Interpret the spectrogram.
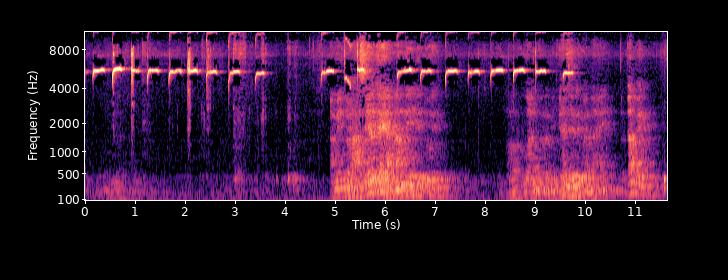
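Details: Swiftlet chicks utter short, sharp, high chirps, clean and well spaced at first. A loud, broad rumbling noise then masks the middle stretch, and the chirps return more sparsely afterward.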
